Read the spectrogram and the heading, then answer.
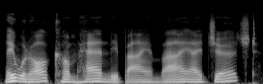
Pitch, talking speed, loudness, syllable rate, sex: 120 Hz, 230 wpm, -20 LUFS, 4.8 syllables/s, male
